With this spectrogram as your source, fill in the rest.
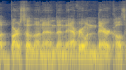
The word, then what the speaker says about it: Barcelona: King is it really barthelona yeah they they pronounce like every C or S they pronounce like with a with a lith oh that's how they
